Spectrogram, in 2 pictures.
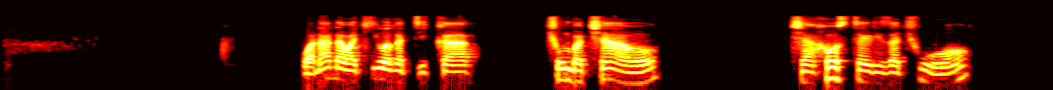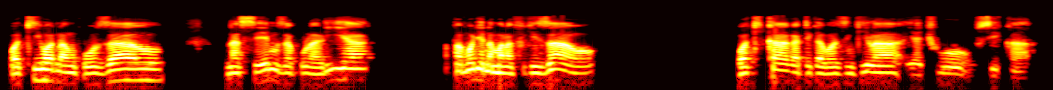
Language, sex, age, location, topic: Swahili, male, 18-24, Dar es Salaam, education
